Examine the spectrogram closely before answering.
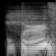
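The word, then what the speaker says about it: Gough: Goff as Chloe.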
